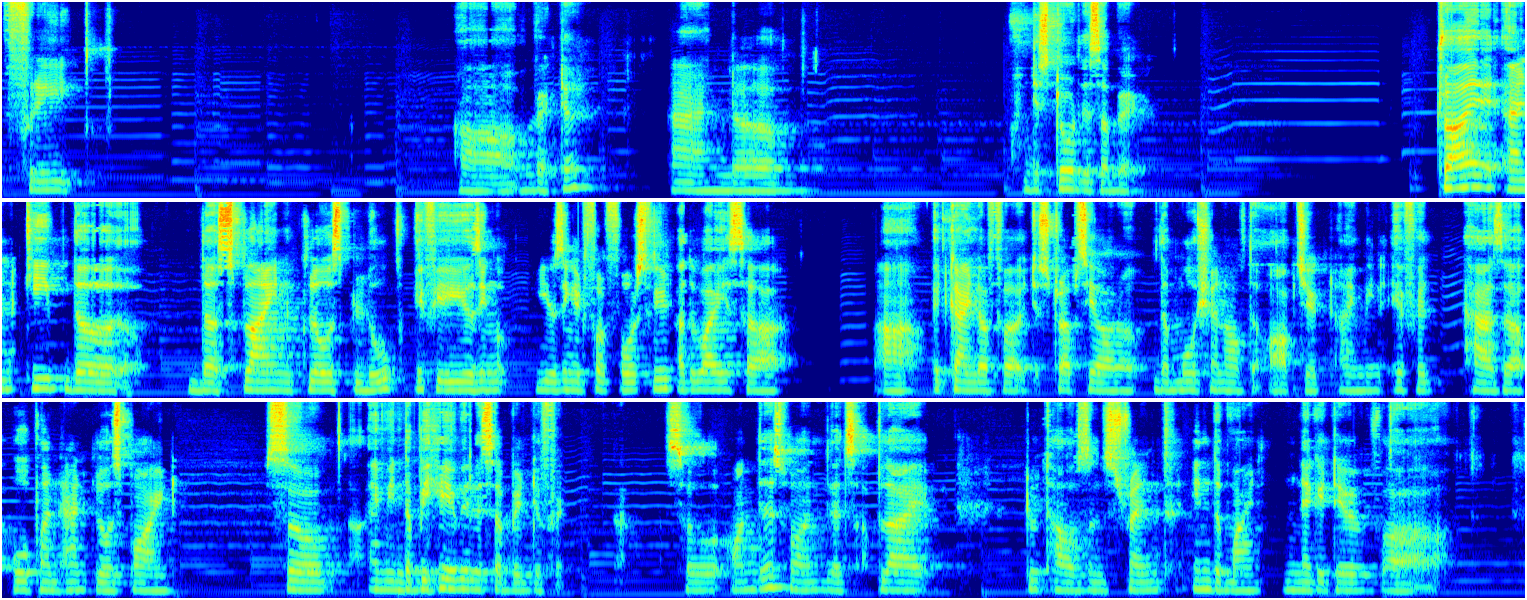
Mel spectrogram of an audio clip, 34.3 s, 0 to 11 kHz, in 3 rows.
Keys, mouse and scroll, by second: 0.5 ctrl+z, 1.0 v, 2.8 right click, 3.0 r, 4.4 right click, 4.7 r, 5.8 right click, 6.8 right click, 7.0 r, 7.8 right click, 8.7 right click, 9.8 right click, 10.3 right click, 11.1 right click, 12.7 right click, 13.2 right click, 13.8 middle click, 14.6 Tab, 15.0 scroll down 3, 15.3 shift+middle click, 15.7 Tab, 16.1 KP_7, 16.7-17.0 scroll up 2, 17.5 right click, 18.4 right click, 19.4 right click, 20.1 right click, 20.9 right click, 21.6 right click, 23.8 right click, 24.3 right click, 25.6 middle click, 26.3 Tab, 26.6 middle click, 27.2 click, 28.0 click, 29.7 click, 30.7 KP_0, 31.7 click, 32.4 click, 34.0 KP_0.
